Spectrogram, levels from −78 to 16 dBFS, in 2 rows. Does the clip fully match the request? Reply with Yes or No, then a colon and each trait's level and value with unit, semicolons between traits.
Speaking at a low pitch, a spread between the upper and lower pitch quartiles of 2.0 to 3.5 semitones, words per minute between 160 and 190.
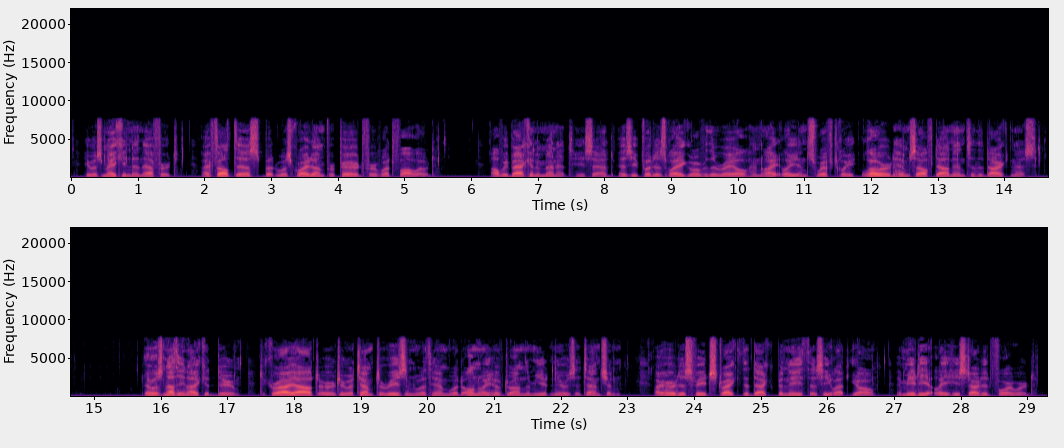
Yes: very low, 85 Hz; average, 2.8 semitones; average, 165 wpm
